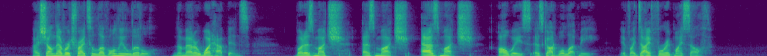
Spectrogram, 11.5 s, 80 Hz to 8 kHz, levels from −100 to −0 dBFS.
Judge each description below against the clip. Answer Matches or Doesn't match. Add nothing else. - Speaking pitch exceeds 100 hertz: Matches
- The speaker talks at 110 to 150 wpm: Doesn't match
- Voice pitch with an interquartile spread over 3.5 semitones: Doesn't match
